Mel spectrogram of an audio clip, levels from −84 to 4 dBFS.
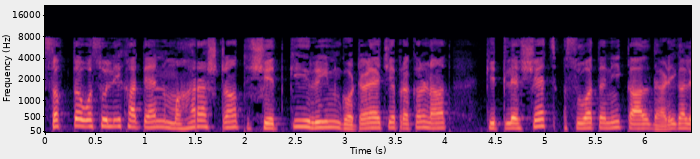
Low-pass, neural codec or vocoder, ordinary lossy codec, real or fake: none; none; none; real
